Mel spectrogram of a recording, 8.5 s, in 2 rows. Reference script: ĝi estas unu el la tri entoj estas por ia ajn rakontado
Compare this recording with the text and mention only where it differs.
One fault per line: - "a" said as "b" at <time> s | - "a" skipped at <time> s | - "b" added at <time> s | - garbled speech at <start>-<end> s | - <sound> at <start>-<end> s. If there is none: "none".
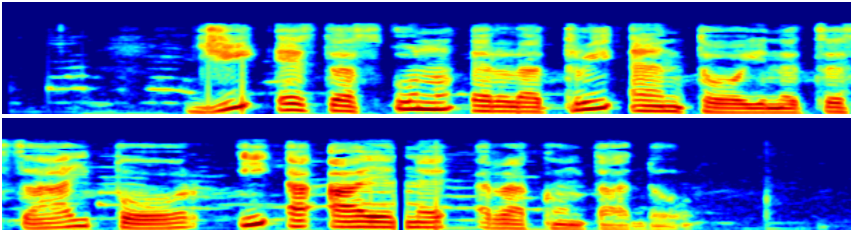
- "estas" said as "necesaj" at 3.9 s
- dropout at 6.2-6.3 s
